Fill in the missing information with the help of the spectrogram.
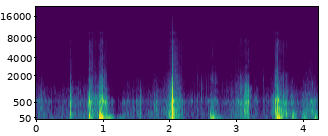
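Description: Long acrylic nail tips scratch a soft, porous black foam windscreen on a microphone. The result is a series of uneven, muffled crunchy scrapes and rustles, mostly low in tone with no bright content.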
